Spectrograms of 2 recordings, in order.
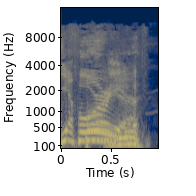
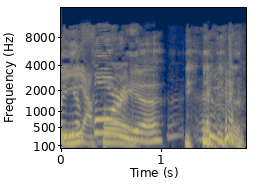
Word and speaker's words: Euphoria: kids out there I can't get over your pronunciation of yor yoria yoria it's your boy Euphoria your boy yoria Euphoria yoria uh it's not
